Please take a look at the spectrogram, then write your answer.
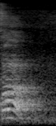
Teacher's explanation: इसका उच्चारण जो है दांत और मसूड़े के पास से होता है। स उच्चारण करके देख लीजिए, दांत और मसूड़ा जहां दोनों का संगम है वहां से उच्चारण होता है, इसलिए वर्त से इसको कहते हैं। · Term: दंत मूल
